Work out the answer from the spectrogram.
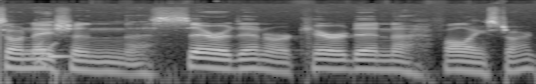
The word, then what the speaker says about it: Cerridwen: All right, X Zone Nation, Cerridwen or Cerridwen Fallingstar. Jeez, did I get her name wrong all this time? Cerridwen. I thought that would have been with a K.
